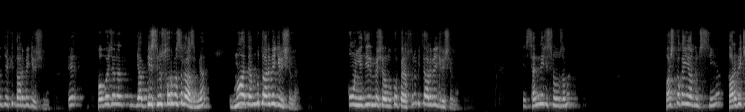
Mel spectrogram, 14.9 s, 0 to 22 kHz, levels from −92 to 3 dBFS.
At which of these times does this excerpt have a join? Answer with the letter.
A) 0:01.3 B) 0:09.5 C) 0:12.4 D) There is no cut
D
